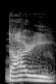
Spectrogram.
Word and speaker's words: Dary: You know, and then so Joseph Dary comes from my nickname, which is Dary. – Why is your nickname Dary? Is it Dary? – Is it Diary or Dary? – Why? Just Dary.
